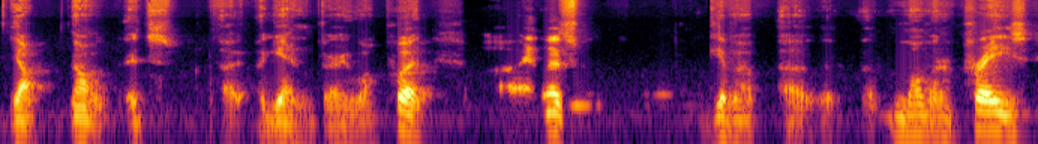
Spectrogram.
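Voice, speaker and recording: A man's voice: lowish voice, expressive, unhurried, gravelly, a little mellow, slightly rough. A man hosting an interview, affirming his guests and asking questions in a hesitant, searching way. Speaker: show host.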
